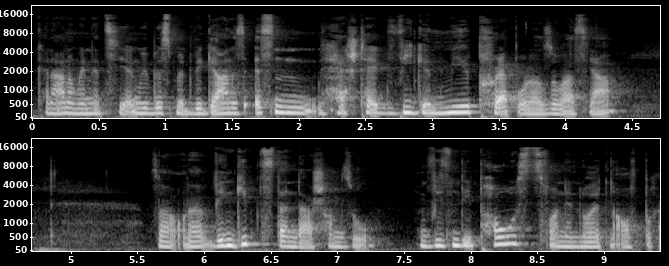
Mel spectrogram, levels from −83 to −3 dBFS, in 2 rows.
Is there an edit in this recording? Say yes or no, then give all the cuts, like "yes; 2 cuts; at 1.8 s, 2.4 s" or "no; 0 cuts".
no; 0 cuts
